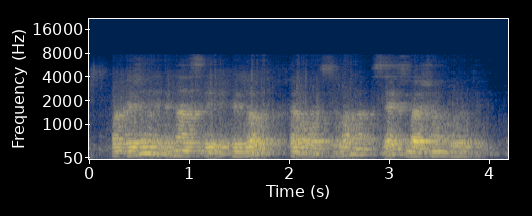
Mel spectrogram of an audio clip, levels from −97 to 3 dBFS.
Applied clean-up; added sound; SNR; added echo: neural separator model SepFormer DNS4.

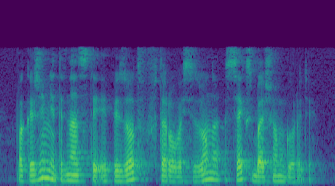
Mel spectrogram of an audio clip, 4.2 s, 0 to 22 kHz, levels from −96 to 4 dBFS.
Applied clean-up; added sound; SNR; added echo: none; none; none; none.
